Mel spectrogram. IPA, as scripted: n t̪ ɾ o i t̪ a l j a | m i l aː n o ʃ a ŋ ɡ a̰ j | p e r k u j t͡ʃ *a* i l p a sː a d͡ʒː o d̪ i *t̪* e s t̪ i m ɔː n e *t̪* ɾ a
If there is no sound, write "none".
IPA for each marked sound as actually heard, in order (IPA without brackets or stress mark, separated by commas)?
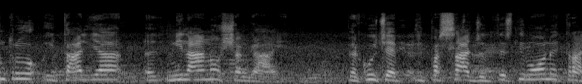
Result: ɛ, t̪, t̪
